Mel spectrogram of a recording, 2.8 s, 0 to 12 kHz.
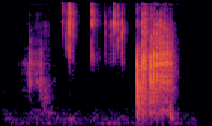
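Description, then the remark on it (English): Dice rolled for a listen roll rattle and tumble across a hard tabletop: a few quick, bright clicking bursts, then a louder sustained clatter before they settle, giving 33, a pass. No voices are heard. “Give me a listen roll.”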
